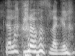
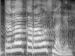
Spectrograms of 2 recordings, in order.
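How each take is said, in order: First: A laugh breaking into the repeat. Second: Said in the usual way. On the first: Real, not acted. Mother to interviewer about her son, laughing. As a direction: laugh through it, amused and firm.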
